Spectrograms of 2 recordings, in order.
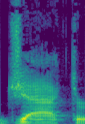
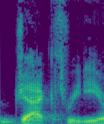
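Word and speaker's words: Jack3d: with Jacked or Jack 3D, or obviously it's Jack is how they want it to pronounce. But a lot of people say Jack 3D, so you know what I'm talking about.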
